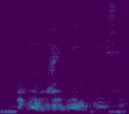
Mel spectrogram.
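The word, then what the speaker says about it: Oluwayemisi: It's spelled O-L-U-W-A-Y-E-M-I-S-I. Oluwayimisi. Oluwayimisi.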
